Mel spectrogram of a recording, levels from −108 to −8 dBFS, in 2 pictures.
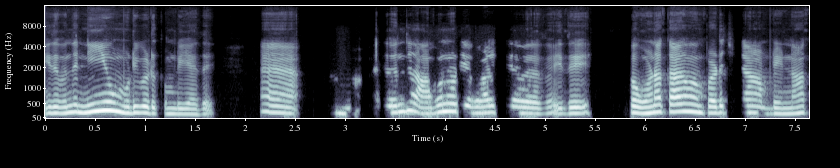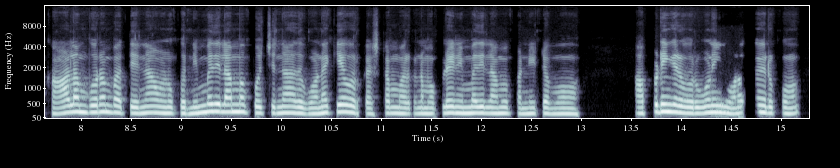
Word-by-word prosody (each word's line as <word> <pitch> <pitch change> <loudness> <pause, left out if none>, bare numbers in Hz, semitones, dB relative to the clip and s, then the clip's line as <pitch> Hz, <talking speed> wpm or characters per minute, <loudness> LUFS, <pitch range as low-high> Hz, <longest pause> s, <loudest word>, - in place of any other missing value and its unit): அ - - -4
இது 200 - +2
வந்து 220 +3 +2
நீயும் 265 0 +7
முடிவெடுக்க 200 -3 0
முடியாது. 170 -1 -3 0.6
ஆ - - 0 0.7
ஆமா. 180 -2 -5 0.2
அது - - -34
வந்து 240 +5 +1 0.2
அவனுடைய 230 +4 +2
வாழ்க்கை 205 0 -2
வ - - +2 0.3
இது. 190 +2 +1 0.5
இப்ப 210 - +2
உனக்காக 230 +3 +4
அவன் 230 -3 +3
படிச்சுட்டான் 210 +1 -1
அப்டின்னா, 180 0 -3 0.2
காலம்பூராம் 225 +4 +1
பாத்தீங்கன்னா, 200 -1 -1
அவனுக்கு 195 -1 -2
ஒரு 180 - -5
நிம்மதி 235 +5 +3
இல்லாம 235 0 +2
போச்சுன்னா, 200 0 -2
அது 190 - +2
உனக்கே 205 +5 0
ஒரு 200 - -3
கஷ்டமா 190 +2 -4
இருக்கும். 180 0 -4
நம்ம 180 0 -2
புள்ளய 200 0 0
நிம்மதி 195 +1 +2
இல்லாம 190 0 -1
பண்ணிட்டோமோ! 180 0 -3 0.7
அப்படிங்கிற 235 +4 +2
ஒரு 190 - +1
ஊண்டிங் 215 -1 +2
உனக்கும் 215 +4 -3
இருக்கும். 190 -1 -4
200 Hz, 160 wpm, -19 LUFS, 185-225 Hz, 0.7 s, நீயும்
